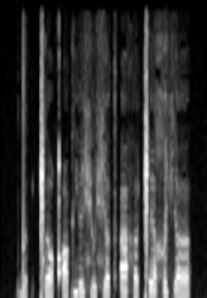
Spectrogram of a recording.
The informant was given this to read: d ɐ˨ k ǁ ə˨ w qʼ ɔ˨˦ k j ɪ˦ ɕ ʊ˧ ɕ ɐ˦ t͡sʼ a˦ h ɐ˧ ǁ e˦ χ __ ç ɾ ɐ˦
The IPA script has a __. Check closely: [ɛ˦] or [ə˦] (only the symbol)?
ə˦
